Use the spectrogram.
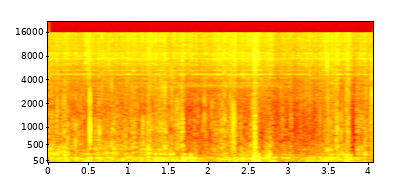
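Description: Long painted nails scratch and tap the black foam windscreen covering a microphone head held in place, using both hands. The sound is a steady, muffled low rumble of rubbing, punctuated by short, dull thumps that stand out now and then with little ring after them.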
